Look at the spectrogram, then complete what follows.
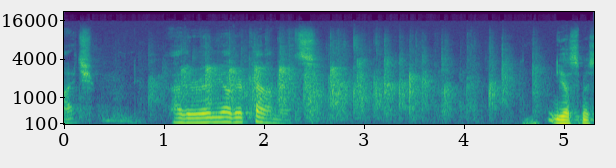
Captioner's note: audience applauding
